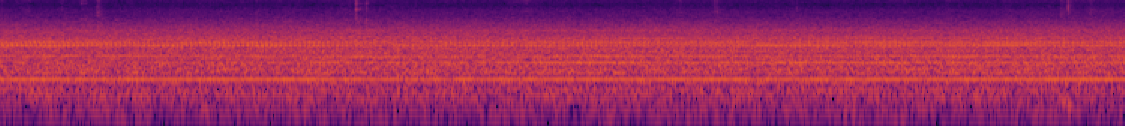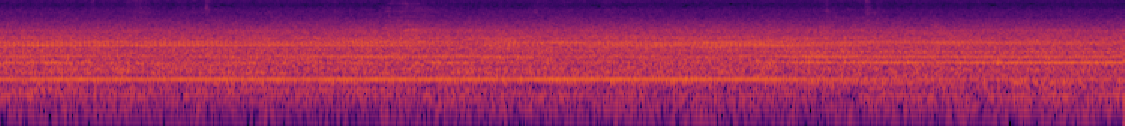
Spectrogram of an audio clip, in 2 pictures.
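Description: Steady hum of a ship's machinery, several constant tones over a noisy background, with a few faint ticks as wire is handled.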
